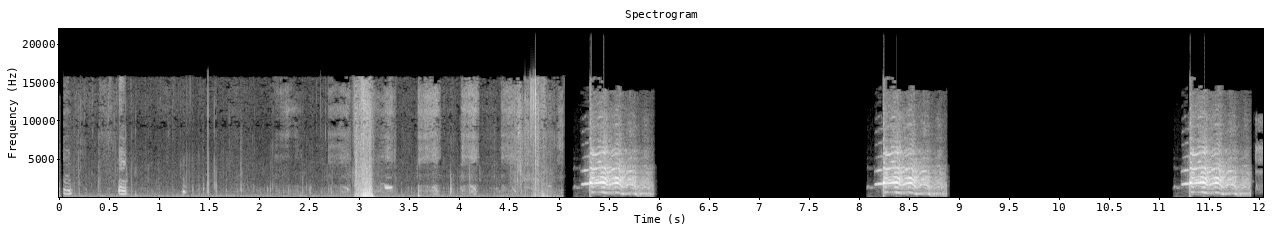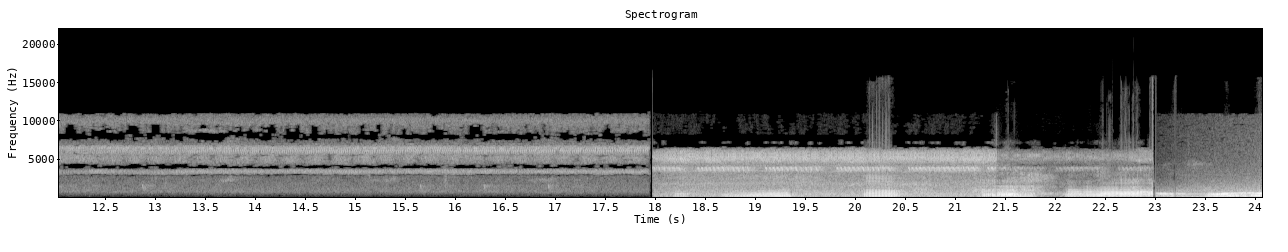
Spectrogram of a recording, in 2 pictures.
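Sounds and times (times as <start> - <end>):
horse whinnying: 2.7 - 6.0, 8.2 - 8.9, 11.2 - 11.9
steady high-pitched hiss: 12.0 - 21.3.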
